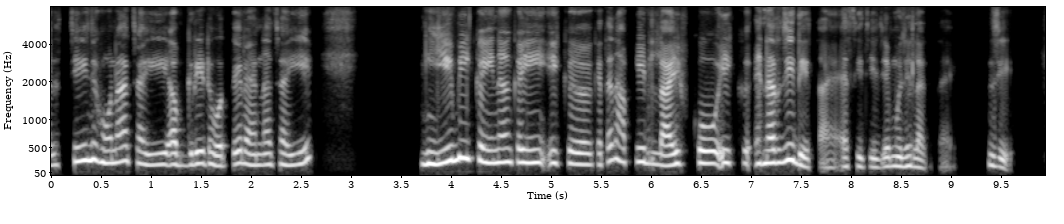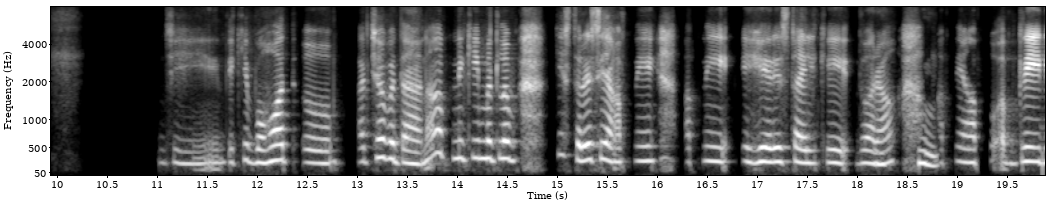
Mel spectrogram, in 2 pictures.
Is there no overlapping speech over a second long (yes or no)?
yes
